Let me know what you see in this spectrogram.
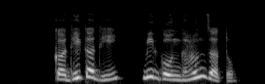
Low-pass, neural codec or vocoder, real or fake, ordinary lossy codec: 14.4 kHz; autoencoder, 48 kHz, 32 numbers a frame, DAC-VAE, trained on Japanese speech; fake; MP3, 48 kbps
